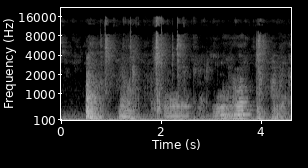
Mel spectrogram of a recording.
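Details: Maltese puppies play-fighting indoors give short harmonic growling and whining vocalizations in several bursts, some rising and falling in pitch, with a sharp scuffling noise near the start.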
